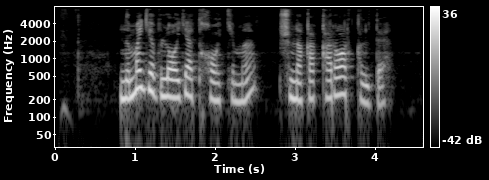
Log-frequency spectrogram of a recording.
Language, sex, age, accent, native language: Uzbek, female, 18-24, Buxoro, Uzbek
